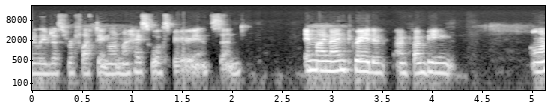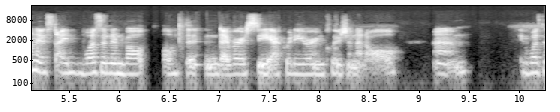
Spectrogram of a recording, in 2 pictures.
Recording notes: the zoom conversation that I had this week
